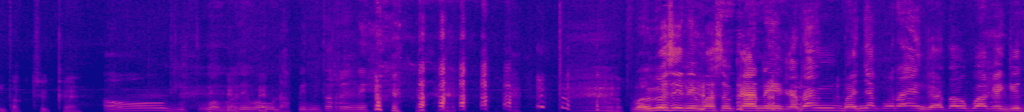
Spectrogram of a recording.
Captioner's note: laughs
